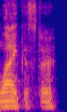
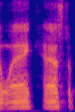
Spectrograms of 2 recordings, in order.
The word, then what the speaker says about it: Lancaster: linebacker from Lancaster, and I always got to tell people the way you pronounce this. Most people say Lancaster, California, Lancaster, Pennsylvania. No, here in Texas we say it Lancaster. Lancaster. That's what we call it.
